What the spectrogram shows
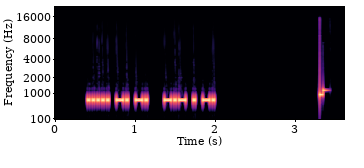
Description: Morse code, heard as a keyed tone, about 40 wpm, 690 Hz. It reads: 5NN KEN
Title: Ontario QSO Party Exchange 40wpm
